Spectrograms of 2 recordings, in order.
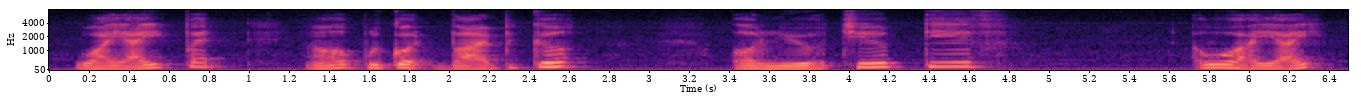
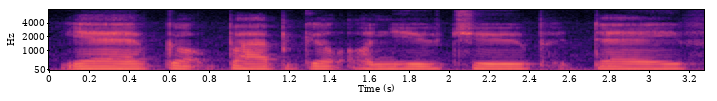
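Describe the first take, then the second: First: Lilting, hammed-up Geordie impression; bad Geordie accent. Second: Said in the usual way. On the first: Shown as a demonstration. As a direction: put on a terrible Geordie accent. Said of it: "terrible Buddy Geordie accent". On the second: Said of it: "Should do that in his accent".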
